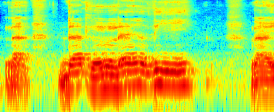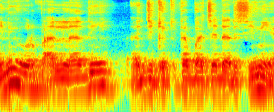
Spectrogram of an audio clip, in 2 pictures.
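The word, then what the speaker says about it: الذي: Ketika ada huruf alif bertemu lam selalu dibaca a. Jadi kalau ada alif dibaca ya butuh alladzi seperti itu.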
